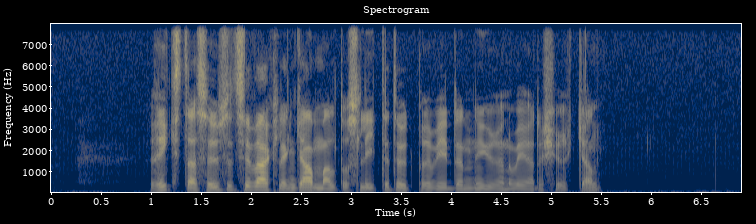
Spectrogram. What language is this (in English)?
Swedish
